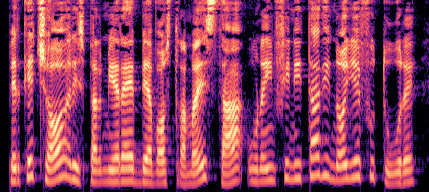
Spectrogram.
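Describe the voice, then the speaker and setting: A woman reading a calm, clever male detective in an audiobook, measured and explanatory. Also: medium pitch, lightly acted. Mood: composed.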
